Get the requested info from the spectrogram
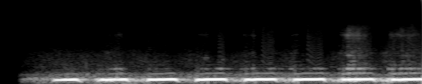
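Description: A Tawny Frogmouth gives a deep, soft, humming 'oom' repeated steadily about twice a second, each note even and low-pitched.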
